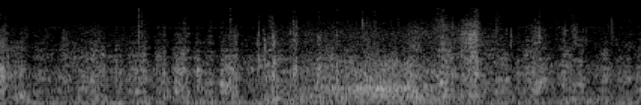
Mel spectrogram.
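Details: Molly, a pregnant Boxer dog in week one, day seven, who plays with other dogs but tires easily, pants softly in quick breathy bursts, about three to four per second, with an uneven rhythm and faint background noise.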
